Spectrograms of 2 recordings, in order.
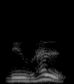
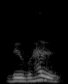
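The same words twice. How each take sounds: The two takes are said the same way.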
